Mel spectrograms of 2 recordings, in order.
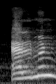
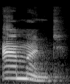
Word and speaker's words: almond: एलमंड बोलते हैं लेकिन इसकी सही प्रोनाउंसिएशन है एमंड, एमंड, एमंड, एमंड।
